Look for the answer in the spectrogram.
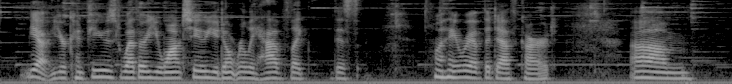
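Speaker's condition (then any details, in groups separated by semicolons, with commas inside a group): No condition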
